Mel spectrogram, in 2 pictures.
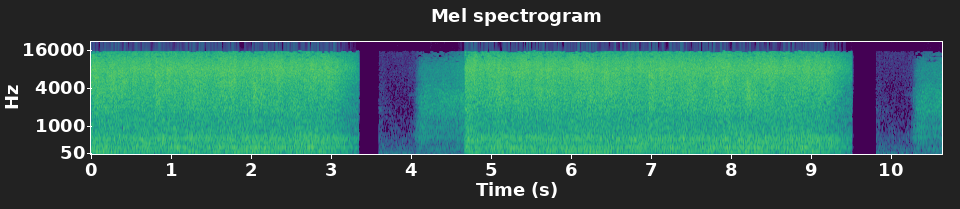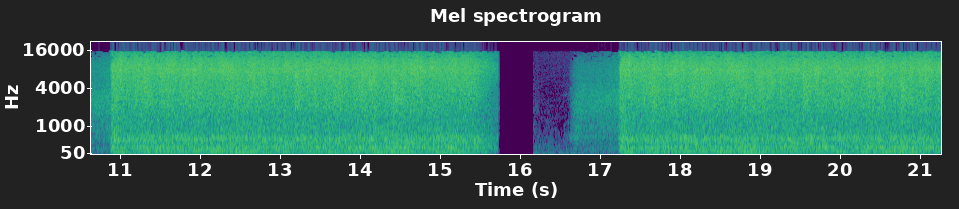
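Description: Onions, green chillies and tomato frying in oil in a nonstick pan: a steady sizzling hiss with a faint low hum under it, cutting out completely for about a second three times.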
